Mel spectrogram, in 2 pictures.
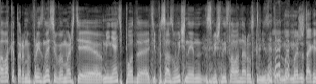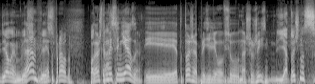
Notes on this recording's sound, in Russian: Мы не будем бесконечно записываться на пляже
